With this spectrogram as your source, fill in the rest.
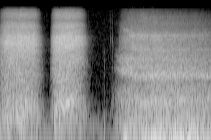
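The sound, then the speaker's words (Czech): A breathing exercise: two audible inhales through the nose, one normal and one quicker, then a long, steady exhale that trails off softly. No voices are present. “dvojitý, jeden normální nádech a další druh, rychlej nádech a potom dlouhý vlastně výdech.”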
